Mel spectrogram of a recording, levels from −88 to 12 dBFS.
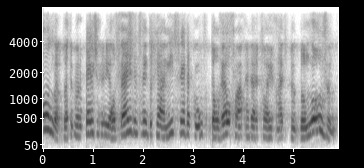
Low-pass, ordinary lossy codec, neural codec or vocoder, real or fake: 7.2 kHz; none; codec, 16 kHz, 1 kbps, FreqCodec, smaller model; fake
